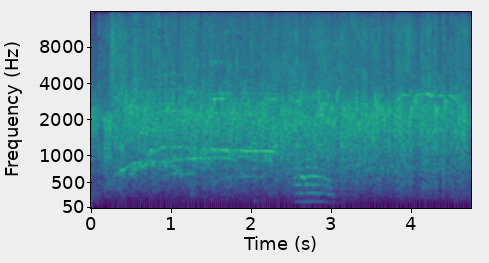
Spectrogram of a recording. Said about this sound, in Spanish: Aplaudan de realidad. Hubo más gente que aplaudió cuando dijiste que sí bailaba bien, ¿no?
